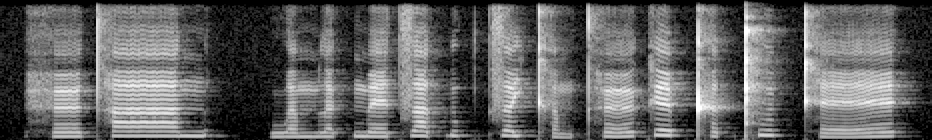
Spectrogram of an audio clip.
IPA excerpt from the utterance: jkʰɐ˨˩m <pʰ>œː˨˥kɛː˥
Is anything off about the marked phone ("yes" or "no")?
yes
